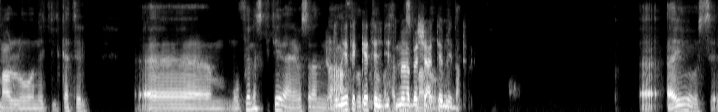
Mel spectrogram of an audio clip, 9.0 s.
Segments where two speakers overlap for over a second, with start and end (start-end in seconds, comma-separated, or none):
4.1-5.8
